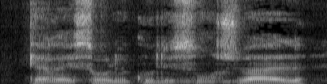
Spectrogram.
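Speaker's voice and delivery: plain reading voice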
